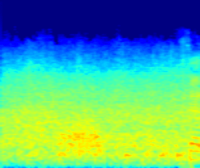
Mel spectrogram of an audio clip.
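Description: Large stadium crowd, a steady roar of many voices swelling slightly in the first second.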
